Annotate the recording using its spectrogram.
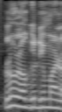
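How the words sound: The question is said harshly, as if picking a fight. An upset reader hears it as a hostile challenge. "Karena dia lagi emosi, ... Oh ngegas nih orang"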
